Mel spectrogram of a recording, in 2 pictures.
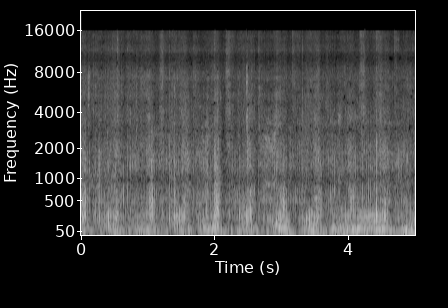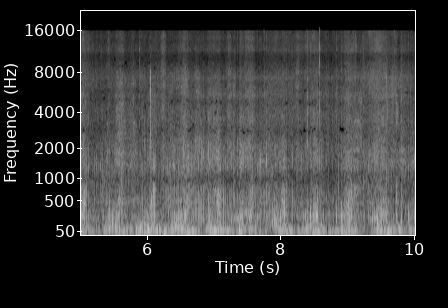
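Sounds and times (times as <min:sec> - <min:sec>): footsteps crunching on snow: 0:00.0 - 0:10.0
low growl: 0:02.5 - 0:04.9.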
